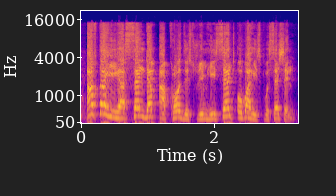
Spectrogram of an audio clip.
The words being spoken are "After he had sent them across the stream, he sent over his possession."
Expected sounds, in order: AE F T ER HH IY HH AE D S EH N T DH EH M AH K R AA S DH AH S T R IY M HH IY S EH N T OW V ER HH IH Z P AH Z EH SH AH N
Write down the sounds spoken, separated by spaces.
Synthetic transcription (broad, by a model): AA F T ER HH IY HH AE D S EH N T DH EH M AH K R AA S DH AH S T R IY M HH IY S EH N T OW V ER HH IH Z P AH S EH SH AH N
